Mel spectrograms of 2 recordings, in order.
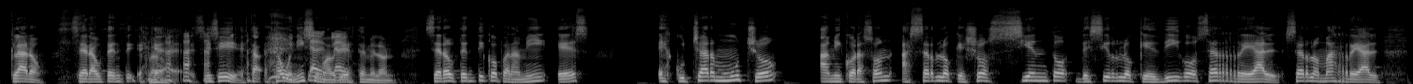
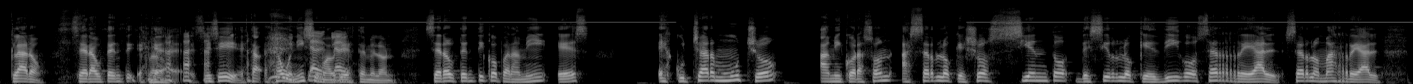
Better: first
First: none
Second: high-pitched whine; noticeable; from 2 to 7 s and from 9.5 s on; 7.5 kHz, 20 dB below the speech

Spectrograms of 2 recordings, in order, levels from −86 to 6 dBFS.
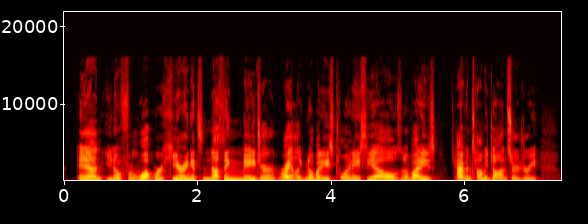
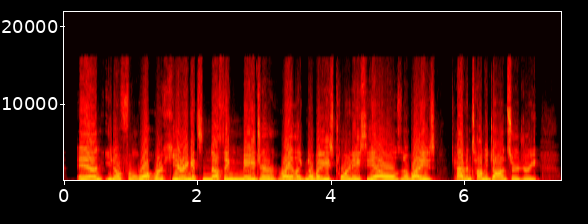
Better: first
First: none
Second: distortion; heavy; 22% of the sound clipped

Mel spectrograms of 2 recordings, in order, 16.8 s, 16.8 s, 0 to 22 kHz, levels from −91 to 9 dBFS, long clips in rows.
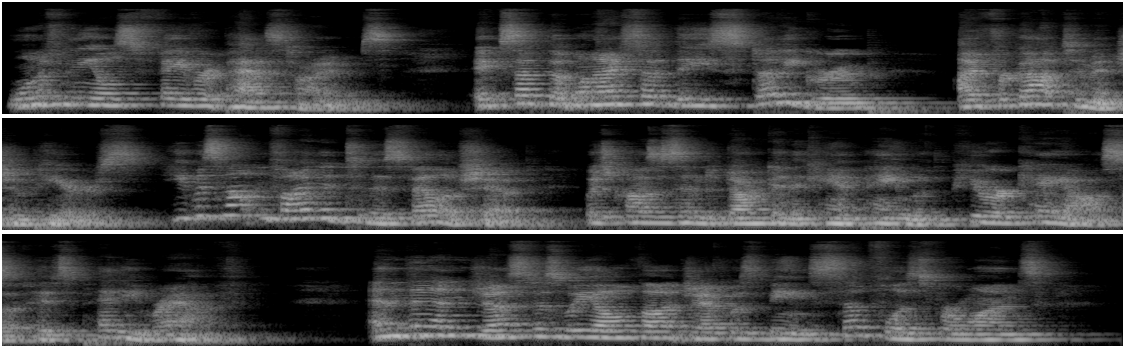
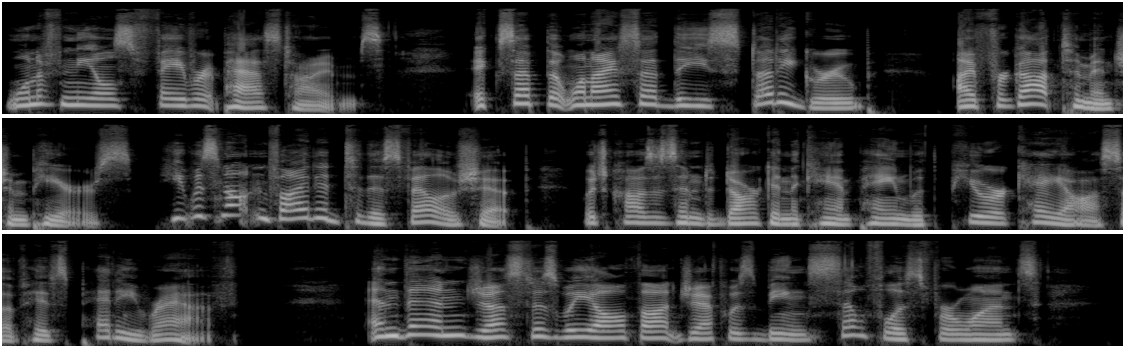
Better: second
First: off-mic speech; far // room echo; noticeable; dies away in 0.5 s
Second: none

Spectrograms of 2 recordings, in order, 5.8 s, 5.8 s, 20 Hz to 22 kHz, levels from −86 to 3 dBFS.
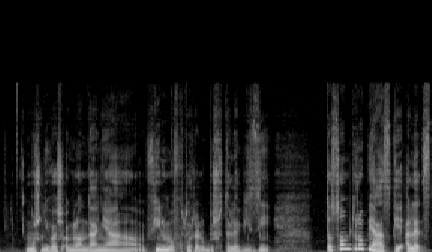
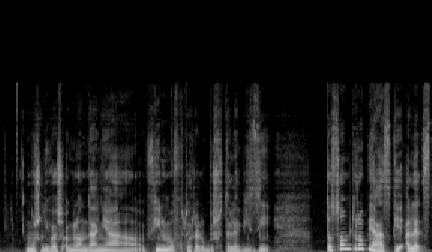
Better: neither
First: none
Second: none

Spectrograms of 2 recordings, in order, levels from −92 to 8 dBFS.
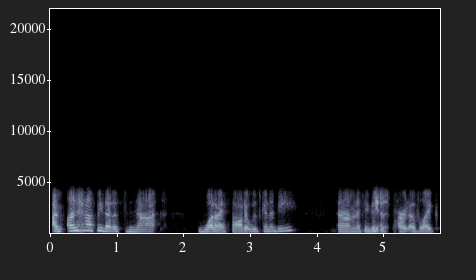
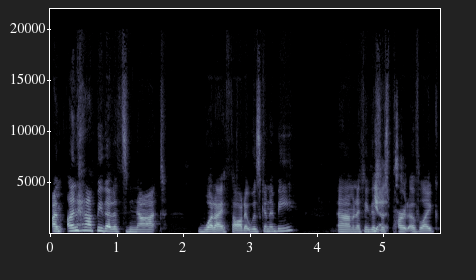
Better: second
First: garbled, watery; badly; nothing above 3.5 kHz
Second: none

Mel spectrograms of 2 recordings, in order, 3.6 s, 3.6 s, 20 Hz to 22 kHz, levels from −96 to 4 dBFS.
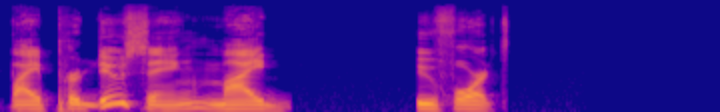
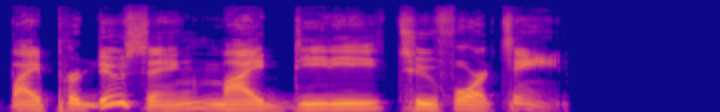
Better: second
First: audio cutting out; at 1.5 s for 0.5 s and at 2.5 s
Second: none

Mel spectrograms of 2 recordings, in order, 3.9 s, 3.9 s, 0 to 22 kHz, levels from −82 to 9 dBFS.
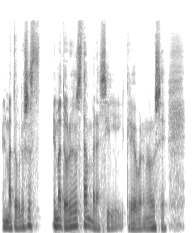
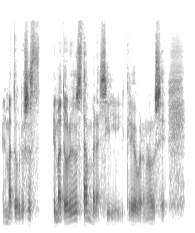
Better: first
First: none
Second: thin; very; fading below 350 Hz

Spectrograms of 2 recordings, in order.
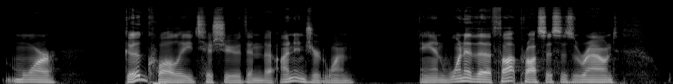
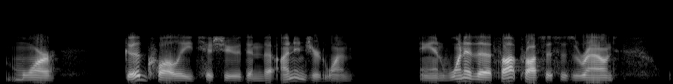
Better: first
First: none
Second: phone-call audio; nothing above 3.5 kHz

